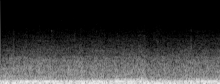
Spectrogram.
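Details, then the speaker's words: S197 Mustang GT in 6th gear at 70 to 80 mph after the rattling underbody clips were dealt with: only steady low road and engine rumble plus some wind, with no rattles or metal-on-metal buzz. "70 miles an hour. I don't hear anything. Guys, I think I'm at 80. I don't hear any rattling at all."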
